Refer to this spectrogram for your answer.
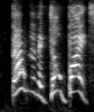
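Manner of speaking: loud annoyed yell. Warning a Mimic in character so everybody hears: loud annoyed yell. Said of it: "I'm gonna yell it loud so everybody else can hear me".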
